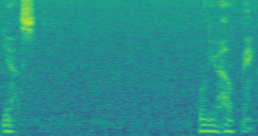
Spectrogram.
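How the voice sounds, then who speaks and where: A man's voice: slow pace, close to an everyday voice. Man playing a grieving warrior, noisy ambience. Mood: sombre. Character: grieving widowed warrior on a quest, brooding and desperate. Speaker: game protagonist. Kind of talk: dramatic video game acting.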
